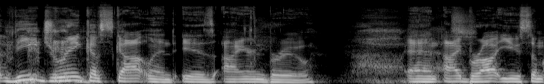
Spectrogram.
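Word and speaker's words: Irn-Bru: iron Brew in the it's iron Brew i r n b r u iron Brew that's exactly how they say it by the order Scotland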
